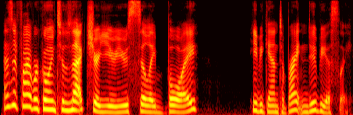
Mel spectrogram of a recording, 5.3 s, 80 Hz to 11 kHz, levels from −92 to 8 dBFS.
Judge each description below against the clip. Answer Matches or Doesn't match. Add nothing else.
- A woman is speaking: Matches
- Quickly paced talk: Doesn't match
